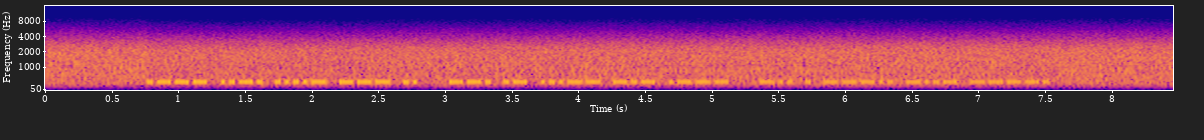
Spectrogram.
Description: Morse code, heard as a keyed tone, machine-sent, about 35 wpm, 370 Hz, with heavy radio static. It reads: JF4OI GA3KJ DE8X9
